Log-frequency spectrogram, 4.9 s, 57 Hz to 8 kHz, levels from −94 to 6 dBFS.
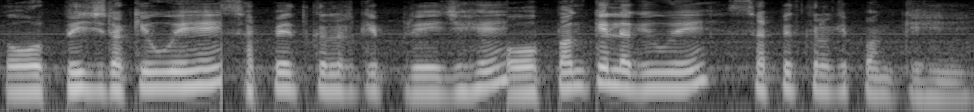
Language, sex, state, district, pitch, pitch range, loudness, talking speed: Hindi, male, Andhra Pradesh, Anantapur, 155 Hz, 140-165 Hz, -26 LUFS, 220 wpm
